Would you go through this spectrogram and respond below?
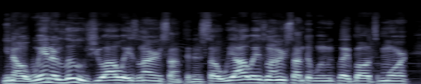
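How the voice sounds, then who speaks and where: A man's voice: medium pitch, fast talker, no echo, faint music behind. A man in casual sports talk as a panel guest, rambling along and repeating phrases for emphasis.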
